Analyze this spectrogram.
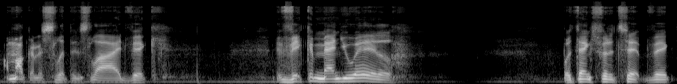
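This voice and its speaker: Walking in snow along a road outdoors, a livestream host talks casually to his viewers, musing earnestly and stretching words for emphasis. His voice is fairly low with a bright, forceful tone at a moderate pace, and there's no echo.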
